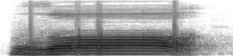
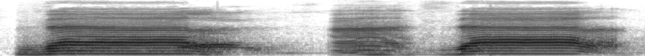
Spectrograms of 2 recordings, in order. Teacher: Jadi huruf lo ini tebal, beda dengan zal. Kalau zal tipis.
